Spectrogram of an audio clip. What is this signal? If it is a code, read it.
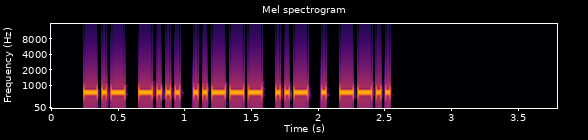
Morse code, heard as a keyed tone, about 36 wpm, 700 Hz. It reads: KB2UEZ
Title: USA Call Signs - 6 Characters - 4x Character Spacing - 35wpm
